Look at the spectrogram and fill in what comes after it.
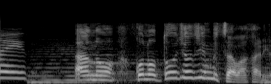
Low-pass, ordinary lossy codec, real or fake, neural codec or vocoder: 7.2 kHz; none; real; none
